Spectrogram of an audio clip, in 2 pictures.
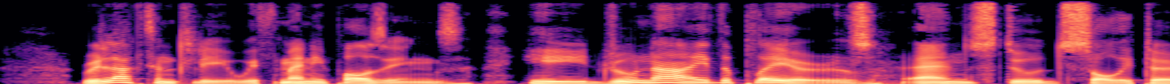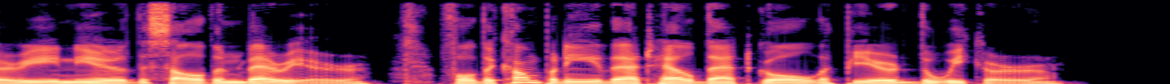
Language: English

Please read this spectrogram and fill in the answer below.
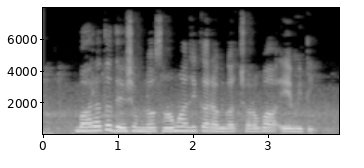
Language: Telugu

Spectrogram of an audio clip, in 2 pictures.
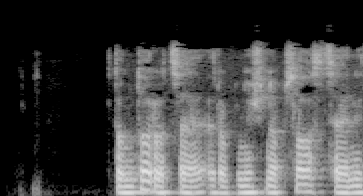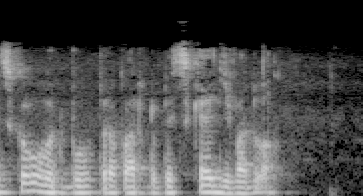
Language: Czech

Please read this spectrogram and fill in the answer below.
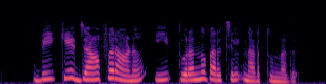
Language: Malayalam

